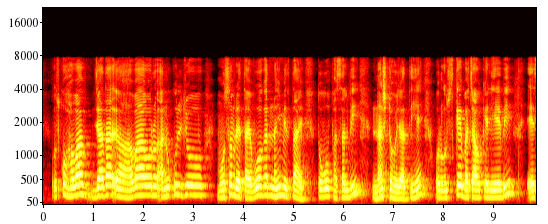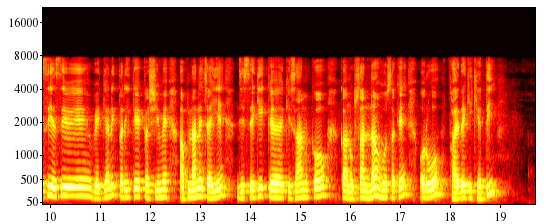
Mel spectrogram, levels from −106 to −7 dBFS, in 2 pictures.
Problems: none marked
